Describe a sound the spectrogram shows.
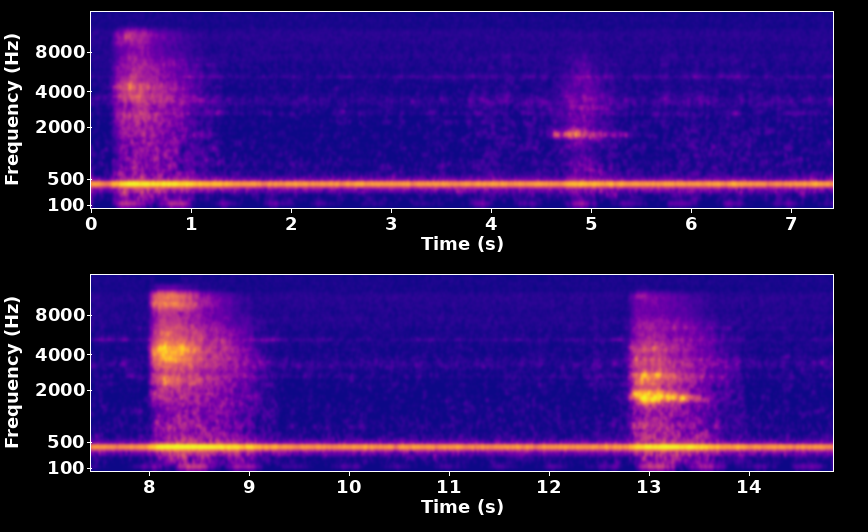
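A man breathes out heavily now and then.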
